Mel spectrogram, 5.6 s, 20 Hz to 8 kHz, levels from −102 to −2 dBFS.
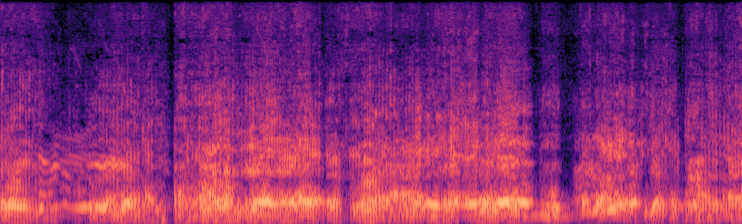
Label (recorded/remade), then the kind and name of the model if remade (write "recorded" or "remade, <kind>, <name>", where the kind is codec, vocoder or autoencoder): recorded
